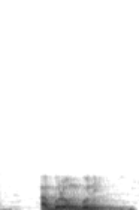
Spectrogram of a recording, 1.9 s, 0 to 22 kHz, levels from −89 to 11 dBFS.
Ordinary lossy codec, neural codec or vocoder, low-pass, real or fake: Opus, 64 kbps; none; 3.6 kHz; real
